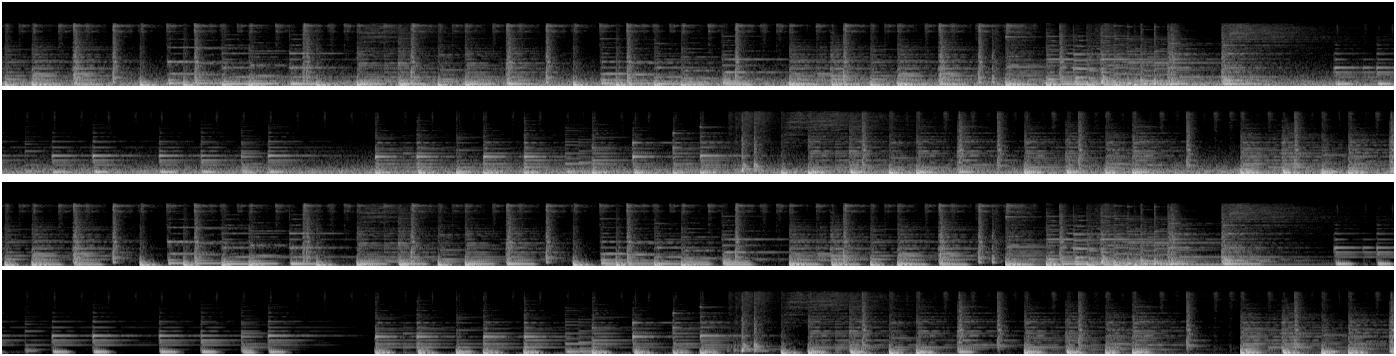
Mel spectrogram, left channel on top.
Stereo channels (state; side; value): noise; left; rumble, 8 dB below the sound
